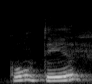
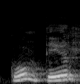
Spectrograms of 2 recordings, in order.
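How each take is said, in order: The two takes are said the same way.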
